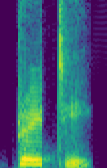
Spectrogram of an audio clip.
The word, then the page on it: pratie: Indian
